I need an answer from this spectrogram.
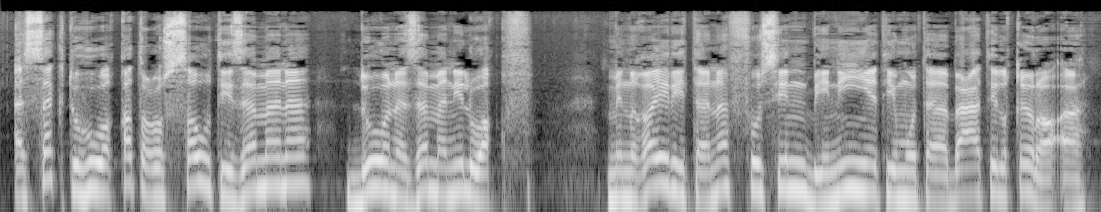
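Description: A man giving a slow, scripted tajweed lesson on the radio, explaining rules and chanting melodic examples. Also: sits high, fairly bright tone, no echo, clean studio sound. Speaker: Quran recitation teacher. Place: radio studio.

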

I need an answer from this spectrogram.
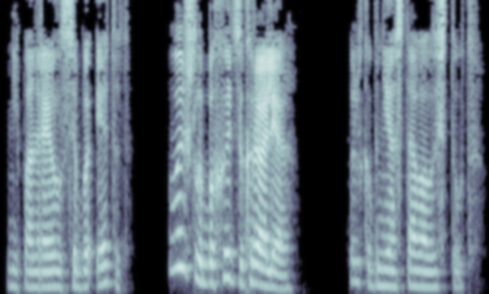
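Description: A woman voicing a gruff, brooding man feared as a monster, speaking low and hushed in an audiobook reading. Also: fairly quick, lightly acted.

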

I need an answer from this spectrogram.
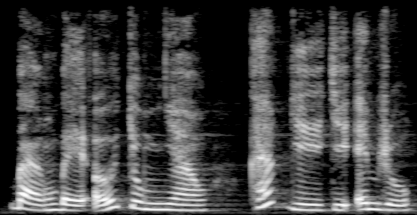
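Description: A woman's voice: medium pitch, takes it slowly. A woman voicing a nosy, teasing young woman who talks in a bossy, chatty way. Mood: coaxing. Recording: long hall reverb.

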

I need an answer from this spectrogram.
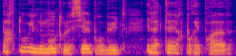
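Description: A man reading a nineteenth-century novel aloud as an audiobook, in a measured, solemn way. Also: medium pitch, animated, warm tone, breathy edge. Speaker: audiobook reader. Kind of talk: scripted literary narration.

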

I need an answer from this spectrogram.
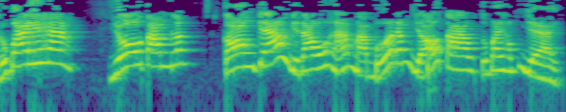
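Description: A woman's voice: animated, normal speed, sharp tone, heavily acted. A woman voicing the vengeful spirit of an old great-uncle who has possessed a relative; he threatens and repeats himself. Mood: menacing. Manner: shrill, threatening, repeats words.

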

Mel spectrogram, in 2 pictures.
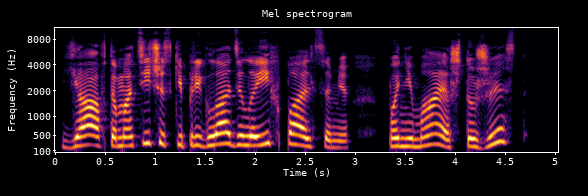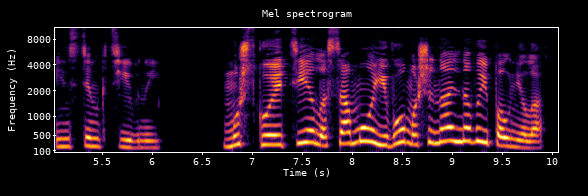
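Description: A woman narrating a story in the first person, lively and expressive, with blunt swearing. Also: fairly high pitch, measured pace, smooth. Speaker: audiobook narrator.

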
